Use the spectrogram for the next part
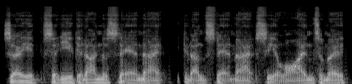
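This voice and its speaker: A man's voice pushed extremely low by a deep pitch-shifting voice changer, with a husky grain. He talks on a call like a pompous, threatening self-styled lawyer, circling back over the same points. The sound is close and dry. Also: fast, dry recording. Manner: pompous, threatening, repeats himself. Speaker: caller posing as a lawyer. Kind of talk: call on a voice chat.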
